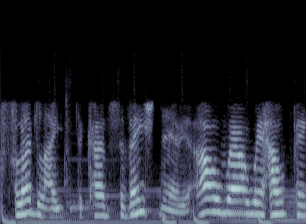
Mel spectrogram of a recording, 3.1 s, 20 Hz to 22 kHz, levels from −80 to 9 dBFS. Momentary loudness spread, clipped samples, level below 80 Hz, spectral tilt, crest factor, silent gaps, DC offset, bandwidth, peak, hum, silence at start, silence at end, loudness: 9 LU; under 0.1%; -36 dBFS; -9 dB/octave; 16 dB; none; under 0.1%; 3.9 kHz; -2 dBFS; none; 0 s; 0 s; -18 LUFS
